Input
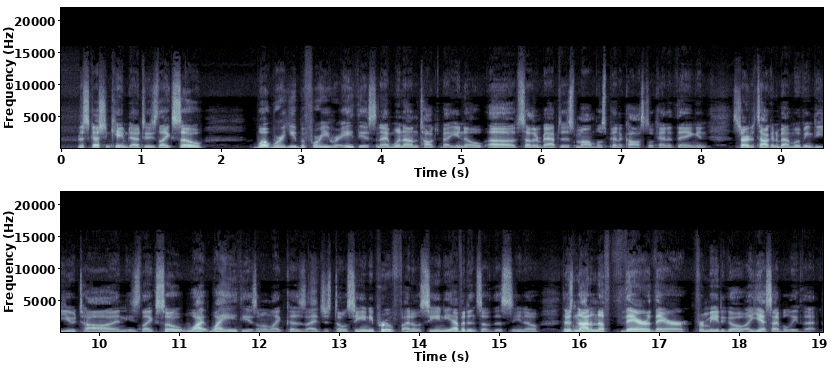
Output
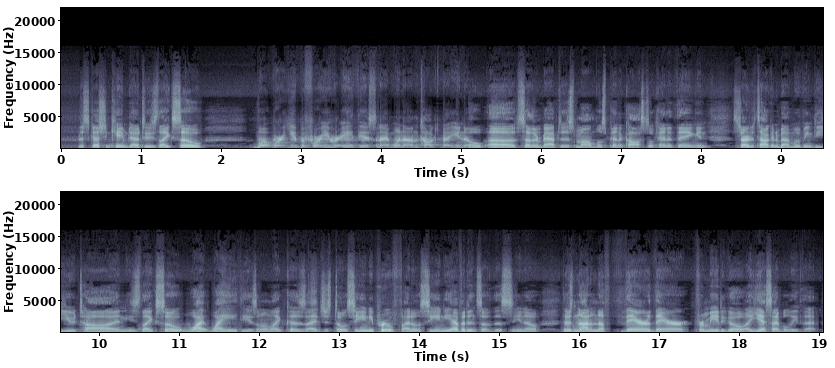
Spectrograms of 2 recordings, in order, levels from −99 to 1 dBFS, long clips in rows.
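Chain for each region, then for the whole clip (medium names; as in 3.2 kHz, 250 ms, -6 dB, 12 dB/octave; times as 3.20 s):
2.47–5.09 s: FFT filter 100 Hz 0 dB, 170 Hz -25 dB, 310 Hz -22 dB, 460 Hz +2 dB, 800 Hz -4 dB, 1.5 kHz +12 dB, 2.6 kHz -9 dB, 4.3 kHz -3 dB, 6.8 kHz -26 dB, 11 kHz +9 dB + compression 4:1, threshold -33 dBFS + de-hum 66.86 Hz, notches 15
whole clip: spectral levelling over time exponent 0.6; level rider gain up to 6.5 dB; trim -8 dB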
